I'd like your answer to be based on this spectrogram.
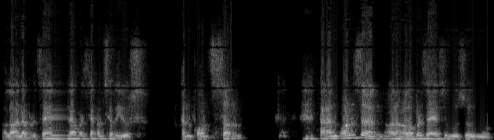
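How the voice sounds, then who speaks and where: A man hosting an online call-in, preaching casually and answering a caller with animated, lively delivery. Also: fast talker, slightly rough. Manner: animated, jumps high when quoting or shouting. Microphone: computer mic on an online call.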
